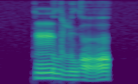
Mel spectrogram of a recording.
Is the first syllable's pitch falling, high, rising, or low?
falling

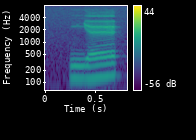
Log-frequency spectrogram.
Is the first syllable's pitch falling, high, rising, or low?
rising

